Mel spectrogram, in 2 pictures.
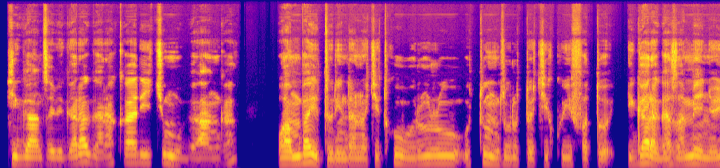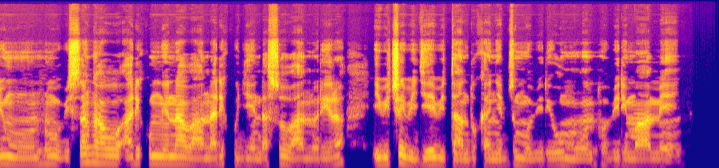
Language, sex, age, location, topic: Kinyarwanda, male, 18-24, Kigali, health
